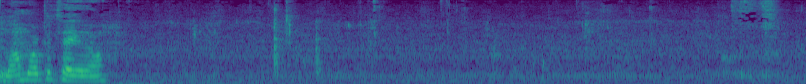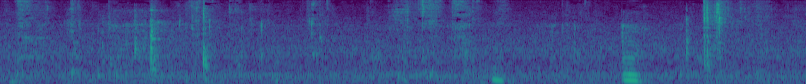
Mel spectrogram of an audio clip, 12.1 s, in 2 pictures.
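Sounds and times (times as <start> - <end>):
person chewing wetly: 1.0 - 10.6.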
